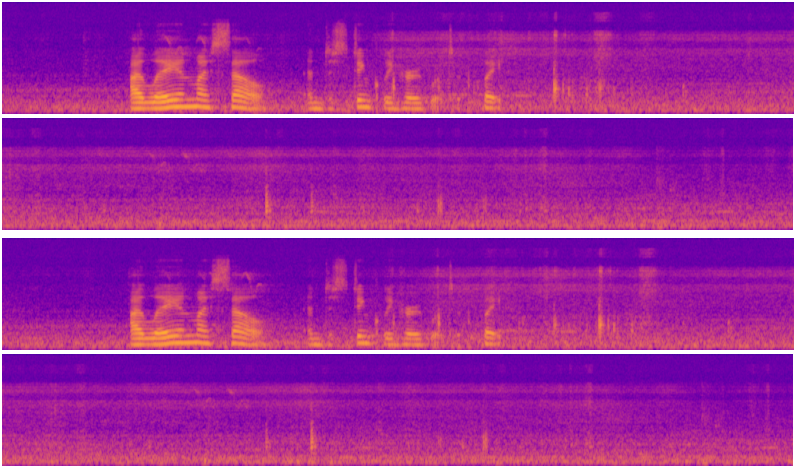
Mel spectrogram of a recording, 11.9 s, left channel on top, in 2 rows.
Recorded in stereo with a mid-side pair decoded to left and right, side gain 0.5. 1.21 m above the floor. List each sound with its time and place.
1.0 s a woman speaking: 15° left, 0.9 m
